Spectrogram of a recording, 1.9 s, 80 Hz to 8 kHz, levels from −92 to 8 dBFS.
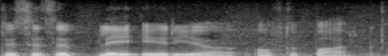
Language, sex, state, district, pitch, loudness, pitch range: English, female, Karnataka, Bangalore, 110 Hz, -18 LUFS, 100-145 Hz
